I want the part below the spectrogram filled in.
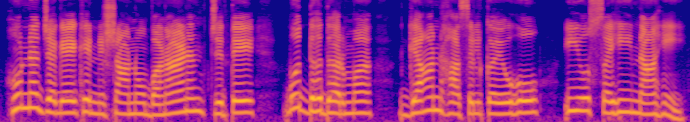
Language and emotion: Sindhi, neutral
